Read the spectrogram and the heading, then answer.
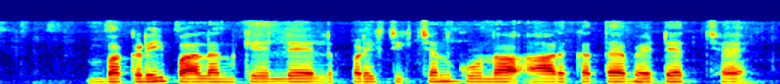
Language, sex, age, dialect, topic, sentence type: Maithili, male, 18-24, Angika, agriculture, question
